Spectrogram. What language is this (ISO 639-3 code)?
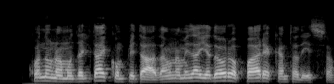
ita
